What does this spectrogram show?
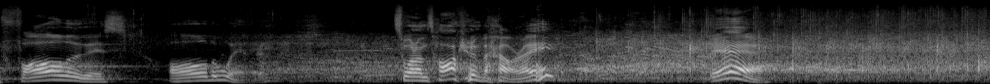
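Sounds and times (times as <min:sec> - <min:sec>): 
speech: 0:00.2 - 0:03.0, 0:04.0 - 0:05.8, 0:07.1 - 0:07.8
laughter: 0:02.5 - 0:08.6
audience applause: 0:05.6 - 0:09.8.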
